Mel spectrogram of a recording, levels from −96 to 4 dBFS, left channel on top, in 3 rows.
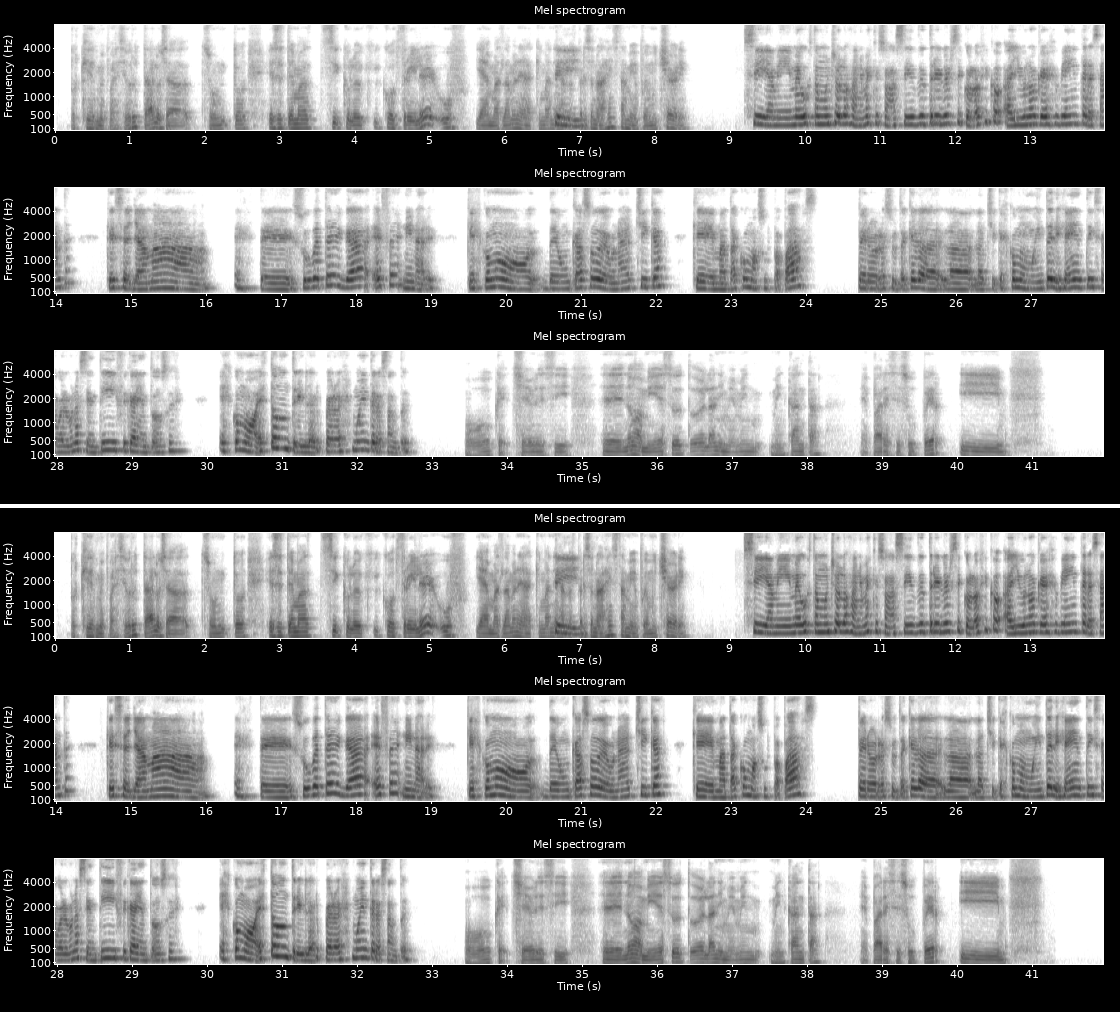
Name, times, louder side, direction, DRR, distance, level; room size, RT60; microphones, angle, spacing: voice 1, 0.2-8.4 33.4-38.2 38.7-41.3, right 5 dB, 35° right, 0.3 m, -36 dB
voice 2, 6.7-7.1 9.2-14.2 14.7-16.1 16.4-19.0 19.5-22.1 22.5-24.1 24.7-29.7 30.2-32.7, right 2 dB, 80° right, 0.8 m, -27 dB
3.4 x 2.8 x 4.3 m
head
